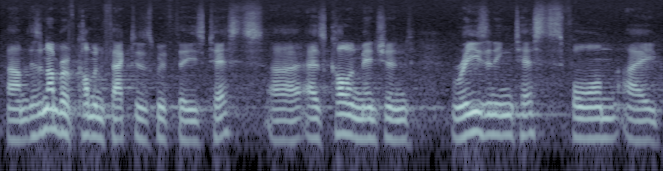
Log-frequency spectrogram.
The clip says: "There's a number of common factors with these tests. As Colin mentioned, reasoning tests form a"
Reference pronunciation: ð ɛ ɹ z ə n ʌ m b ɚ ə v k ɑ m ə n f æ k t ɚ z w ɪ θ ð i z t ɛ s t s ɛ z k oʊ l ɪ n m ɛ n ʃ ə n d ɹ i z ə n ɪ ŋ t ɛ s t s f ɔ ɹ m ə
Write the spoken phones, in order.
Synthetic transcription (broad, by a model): ð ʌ ɹ z ə n ʌ m b ɚ ə v k ɑ m ə n f æ k t ɚ z w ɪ ð i z t ɛ s t s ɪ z k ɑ l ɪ n m ɛ n ʃ ə n d ɹ i z ə n ɪ ŋ t ɛ s t s f ɔ ɹ m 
